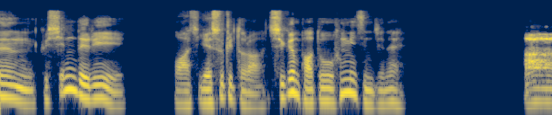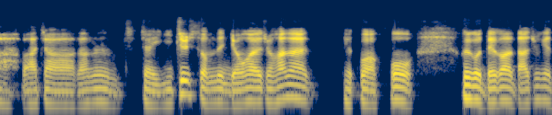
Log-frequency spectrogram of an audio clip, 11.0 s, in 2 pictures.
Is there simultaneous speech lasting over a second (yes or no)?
no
